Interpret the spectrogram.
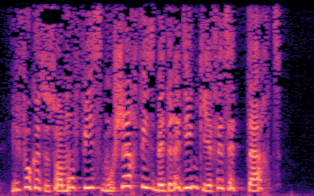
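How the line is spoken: Crying out. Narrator (French): s'écria-t-elle

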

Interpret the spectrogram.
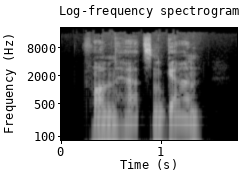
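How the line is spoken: Plain. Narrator (German): sagte das Schneiderlein

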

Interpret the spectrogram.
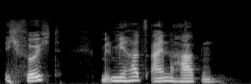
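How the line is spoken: Calling out. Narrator (German): rief er ihm entgegen

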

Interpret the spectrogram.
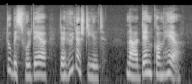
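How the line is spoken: Calling out. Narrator (German): ruft er

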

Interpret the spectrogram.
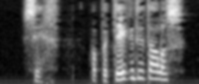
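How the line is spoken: Old woman calling out. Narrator (Dutch): riep de oude dame

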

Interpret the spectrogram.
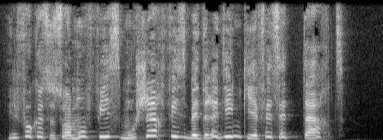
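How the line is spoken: Exclaimed. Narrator (French): s'écria-t-elle

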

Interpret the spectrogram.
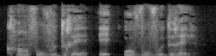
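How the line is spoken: Plain. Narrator (French): répondit l'Américain

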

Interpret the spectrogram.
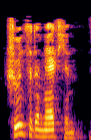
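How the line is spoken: Plain. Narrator (German): sagte er

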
